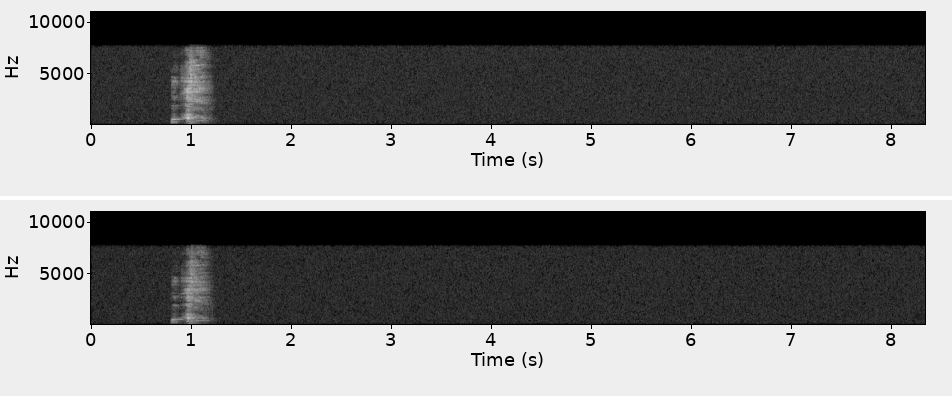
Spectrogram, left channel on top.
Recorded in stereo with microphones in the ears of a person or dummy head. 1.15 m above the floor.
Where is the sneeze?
25° left (ahead or behind), 2.5 m.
